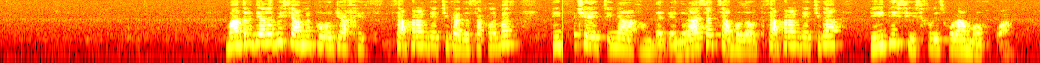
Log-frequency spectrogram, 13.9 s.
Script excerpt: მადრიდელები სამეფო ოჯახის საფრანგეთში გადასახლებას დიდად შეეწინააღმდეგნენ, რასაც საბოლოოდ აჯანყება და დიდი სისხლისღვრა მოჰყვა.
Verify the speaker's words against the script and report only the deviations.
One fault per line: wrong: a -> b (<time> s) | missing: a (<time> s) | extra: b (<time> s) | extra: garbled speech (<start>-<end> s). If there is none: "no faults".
wrong: აჯანყება -> საფრანგეთში (10.2 s)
